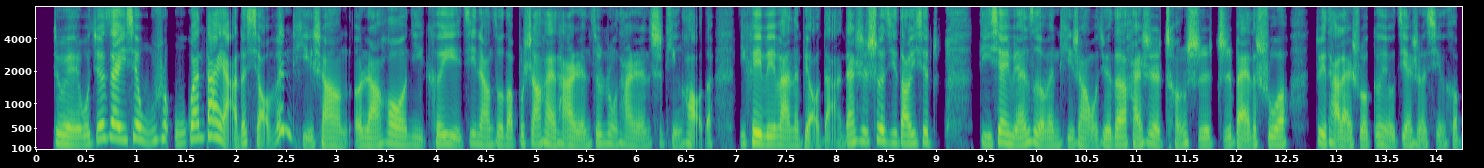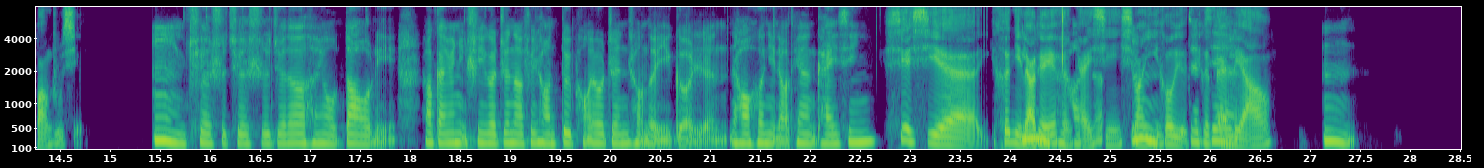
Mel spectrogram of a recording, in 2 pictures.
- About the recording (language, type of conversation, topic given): Chinese, podcast, 你为了不伤害别人，会选择隐瞒自己的真实想法吗？
- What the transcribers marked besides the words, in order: none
